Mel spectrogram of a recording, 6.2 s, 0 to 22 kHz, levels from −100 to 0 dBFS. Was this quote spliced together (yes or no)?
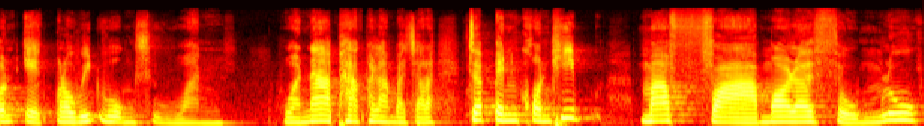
no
